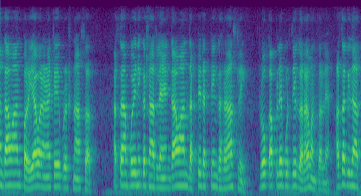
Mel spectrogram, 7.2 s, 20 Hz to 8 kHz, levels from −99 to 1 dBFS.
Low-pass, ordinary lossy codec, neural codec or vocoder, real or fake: 7.2 kHz; none; none; real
